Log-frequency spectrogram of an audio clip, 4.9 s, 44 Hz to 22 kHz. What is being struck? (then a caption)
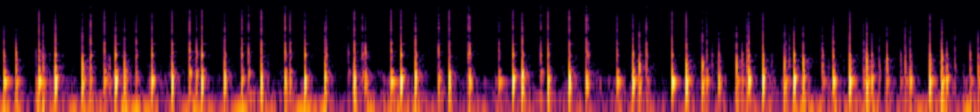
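Small plastic lunch box tapped with long nails. Long acrylic nails tap quickly on a small, hollow white plastic lunch box with a cat print, held in the hands. The result is a rapid, uneven stream of short, dry, hollow clicks with a low knocking body around 230 Hz and a crisp high edge, each tap dying away almost instantly.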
